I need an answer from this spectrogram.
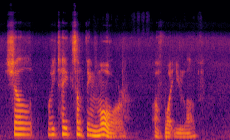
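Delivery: malicious, breathy stage whisper. A narrator voices a mysterious voice speaking to Ren in a malicious half-whisper. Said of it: "The voice whispers, Ren, to you almost maliciously".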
